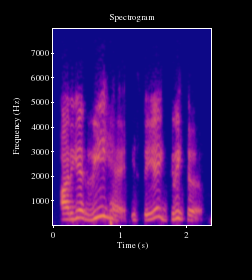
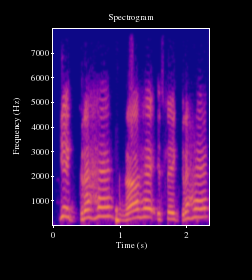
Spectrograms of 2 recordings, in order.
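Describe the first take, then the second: First: गृह said slowly with the री vowel; contrast demo गृह. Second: ग्रह said slowly with a clear र cluster; contrast demo ग्रह. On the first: Teacher contrasts गृह with ग्रह for pupils. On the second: Teacher contrasts ग्रह with गृह for pupils. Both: Shown as a demonstration.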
